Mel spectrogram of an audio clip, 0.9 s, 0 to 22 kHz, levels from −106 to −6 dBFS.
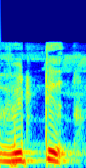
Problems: none marked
